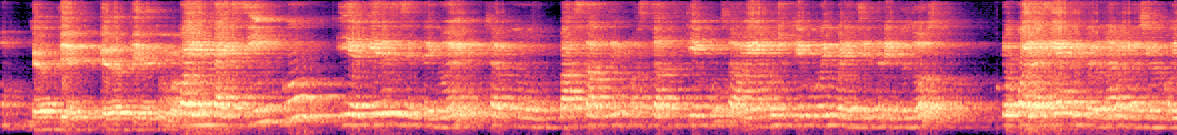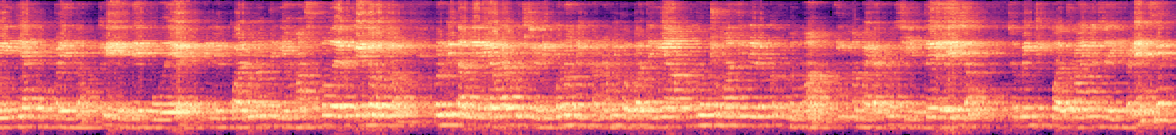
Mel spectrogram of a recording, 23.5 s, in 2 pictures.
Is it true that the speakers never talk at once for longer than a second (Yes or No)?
Yes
